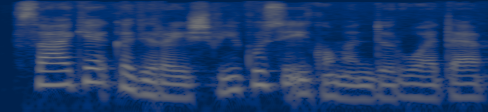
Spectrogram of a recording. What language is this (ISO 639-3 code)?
lit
